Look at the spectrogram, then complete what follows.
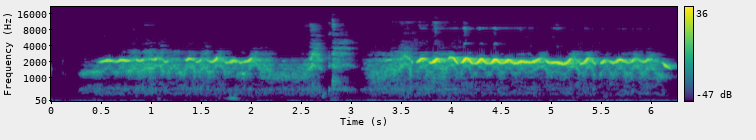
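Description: A snake-charming woman whistling again to direct snakes: a high, wavering whistle in two long phrases; the first is softer, then after a short pause a louder, trilling whistle holds steady for several seconds. No one speaks.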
